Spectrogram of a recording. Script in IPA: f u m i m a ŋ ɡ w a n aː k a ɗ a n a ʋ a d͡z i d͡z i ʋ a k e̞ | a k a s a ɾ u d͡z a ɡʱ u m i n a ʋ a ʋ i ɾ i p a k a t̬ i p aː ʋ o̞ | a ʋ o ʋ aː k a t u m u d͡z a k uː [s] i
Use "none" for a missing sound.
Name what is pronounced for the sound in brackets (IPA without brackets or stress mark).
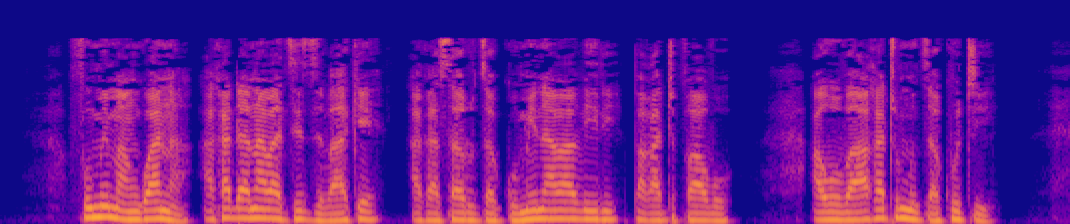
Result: t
